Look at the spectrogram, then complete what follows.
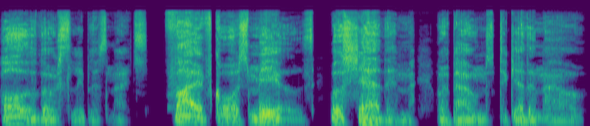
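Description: A gleeful predatory creature speaks from a dead dog's body. The voice sits extremely deep, crawls along at a very slow pace and is husky and rough. It taunts slyly, in a dry, close recording. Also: male voice, lively intonation, no room sound, full character voice. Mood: taunting. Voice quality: low, husky, slow and drawn out. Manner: taunting, sly. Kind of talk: audiobook horror narration.

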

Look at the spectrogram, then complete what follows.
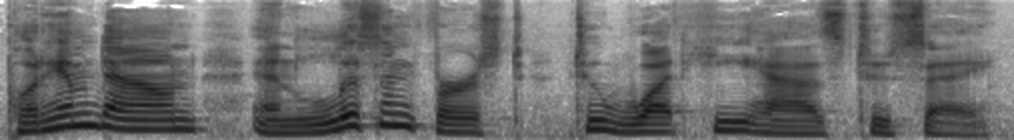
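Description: A man voicing an old male wizard who speaks slowly with dry authority, in a storybook reading. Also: on the high side, very animated, voice pushed up.

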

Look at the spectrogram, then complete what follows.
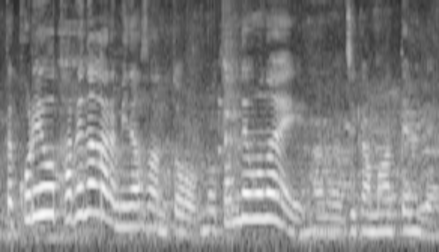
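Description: Female podcast host, casual and fast, very expressive pitch, recorded in a busy restaurant. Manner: animated storytelling, acts out quoted remarks. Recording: busy restaurant, music and chatter behind. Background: music and crowd chatter.

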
